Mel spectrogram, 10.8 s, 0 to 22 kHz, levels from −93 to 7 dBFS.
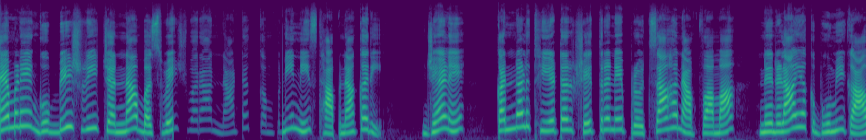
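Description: From about 2.16 to 3.53 s the speech suddenly drops by about 24 dB and goes faint, as if most of it has been scooped out. That's the signature of one channel inverted: with one stereo side likely flipped in polarity, everything common to both sides cancels when they're combined, so the centred voice and low end nearly disappear. What's left is just the faint difference between channels.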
